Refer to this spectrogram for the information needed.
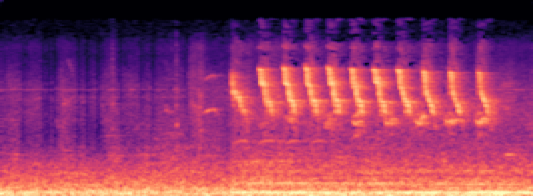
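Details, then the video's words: Hungry Olive-backed Tailorbird sings a rapid string of about ten high, slurred chips after two seconds of softer notes, heard above loud low-pitched rumbling background noise. "prenjak lumut lapar gacor"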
